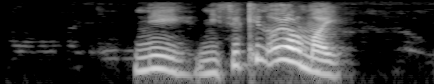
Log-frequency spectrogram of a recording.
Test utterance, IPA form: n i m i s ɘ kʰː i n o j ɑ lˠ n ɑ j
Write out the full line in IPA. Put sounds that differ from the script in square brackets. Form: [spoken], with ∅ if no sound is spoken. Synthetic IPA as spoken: n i [n] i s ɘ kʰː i n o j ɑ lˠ [m] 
